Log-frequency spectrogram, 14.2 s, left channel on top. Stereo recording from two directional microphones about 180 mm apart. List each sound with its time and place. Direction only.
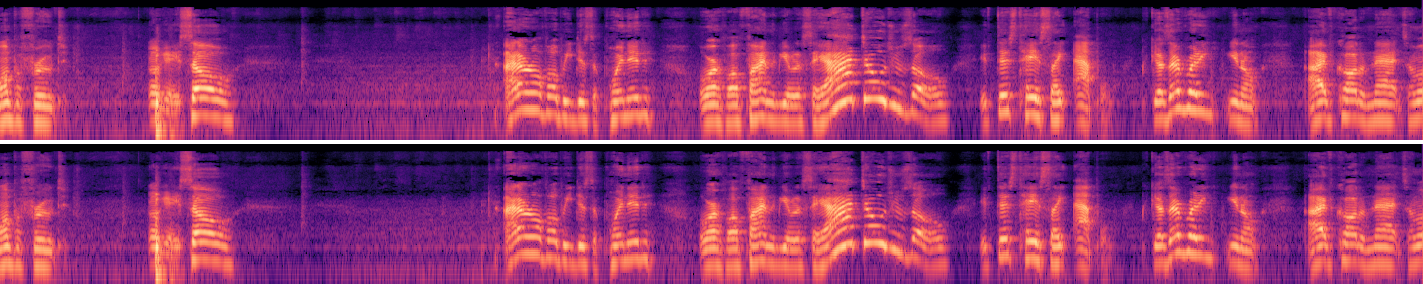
0.0 s speech: centre (ahead or behind)
5.0 s a man's voice: centre (ahead or behind)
